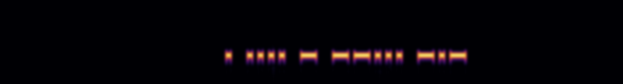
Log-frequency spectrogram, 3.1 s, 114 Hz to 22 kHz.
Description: Morse code, heard as a keyed tone, about 44 wpm, 700 Hz. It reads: EHT7K
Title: Code Groups - 5 Letter:Numbers - 45wpm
